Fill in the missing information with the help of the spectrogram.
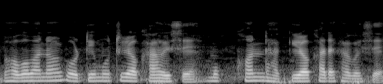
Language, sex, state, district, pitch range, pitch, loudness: Assamese, female, Assam, Sonitpur, 145-165 Hz, 155 Hz, -18 LUFS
